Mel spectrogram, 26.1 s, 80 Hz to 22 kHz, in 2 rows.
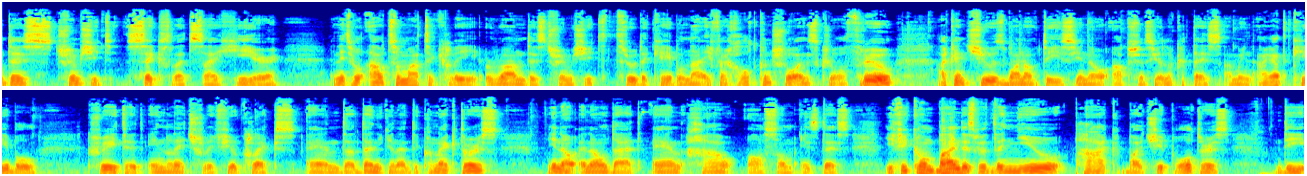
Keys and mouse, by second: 0.9 click, 2.2 click, 2.8-4.4 middle drag, 4.4 click, 4.7 click, 4.9 click, 5.1 click, 5.5 click, 5.6 shift+middle click, 6.2 shift+middle click, 9.2 ctrl+click, 10.2 Tab, 10.5 click, 11.5 shift+middle click, 12.3 shift+middle click, 12.7-13.1 shift+middle drag, 13.4-14.0 shift+middle drag, 14.4-15.2 shift+middle drag, 15.4 shift+middle click, 15.8 shift+middle click, 17.7 shift+middle click, 18.1 shift+middle drag, 18.9-19.3 shift+middle drag, 19.4-19.7 shift+middle drag, 19.9 shift+middle drag, 21.0 shift+click, 24.9 q.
